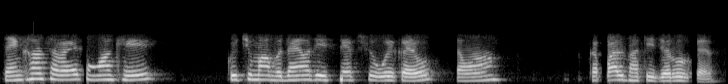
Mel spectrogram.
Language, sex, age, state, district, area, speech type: Sindhi, female, 45-60, Maharashtra, Thane, urban, conversation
